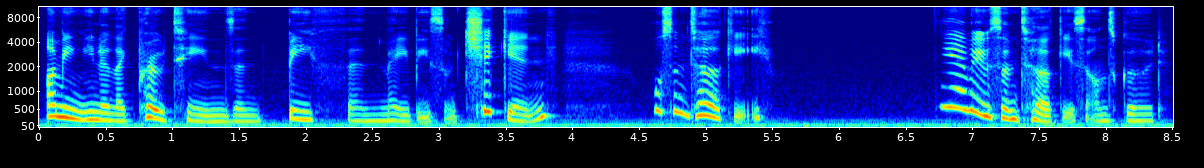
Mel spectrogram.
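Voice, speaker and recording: A woman's voice: medium pitch, big pitch swings, slow, a little mellow. A woman voicing a flamboyant, gushing male grim reaper with a flirty, sing-song delivery in an ASMR roleplay. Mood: chatty, coaxing.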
